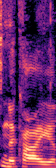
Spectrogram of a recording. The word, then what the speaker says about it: Nikia: It's a hard C though. It's Nakaya, like Nick and Mariah. Nikaya.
